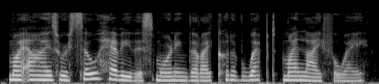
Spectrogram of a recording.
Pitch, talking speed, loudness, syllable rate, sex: 195 Hz, 235 wpm, -18 LUFS, 5.3 syllables/s, female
